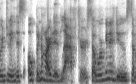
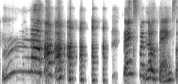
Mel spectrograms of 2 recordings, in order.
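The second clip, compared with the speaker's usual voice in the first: higher, laughing polite refusal; protecting your heart; 9 semitones higher, 4 dB louder, much slower than usual. Shown as a demonstration. Teacher demoing a laughing no thanks, polite. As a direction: decline with a light laugh. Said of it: "protecting your heart".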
